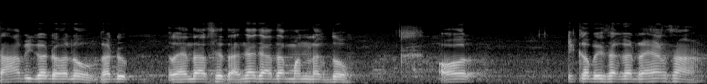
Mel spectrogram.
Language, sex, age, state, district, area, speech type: Sindhi, male, 45-60, Uttar Pradesh, Lucknow, urban, spontaneous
